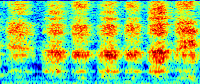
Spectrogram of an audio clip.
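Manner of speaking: quick mock hyperventilating breaths; hammed-up breathless gasps; panicked gasping. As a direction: gasp rapidly in pretend panic. Acted panic.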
